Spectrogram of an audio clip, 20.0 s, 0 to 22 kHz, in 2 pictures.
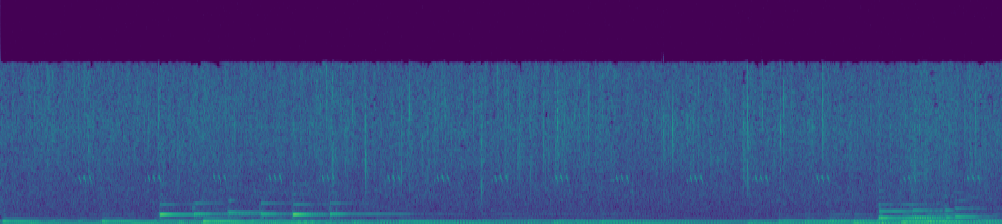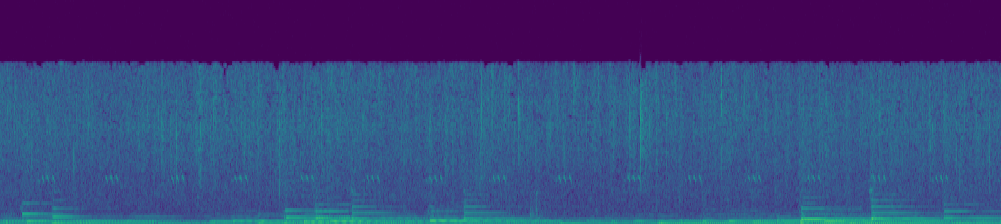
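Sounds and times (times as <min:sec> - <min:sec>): lofi piano music: 0:00.0 - 0:20.0
rain-like patter: 0:00.0 - 0:20.0.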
